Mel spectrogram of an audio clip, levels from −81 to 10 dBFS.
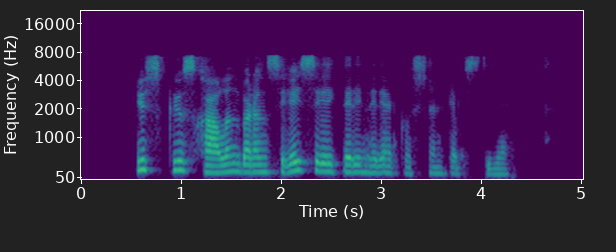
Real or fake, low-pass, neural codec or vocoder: fake; 7.2 kHz; codec, 16 kHz in and 24 kHz out, 0.9 kbps, LongCat-Audio-Codec, fine tuned four codebook decoder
